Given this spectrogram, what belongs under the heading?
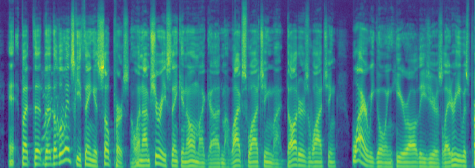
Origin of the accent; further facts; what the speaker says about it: Little Rock, Arkansas, United States; I remember I grew up in Little Rock 10 years, and I was there when he was elected to his first office as Attorney General.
